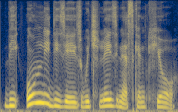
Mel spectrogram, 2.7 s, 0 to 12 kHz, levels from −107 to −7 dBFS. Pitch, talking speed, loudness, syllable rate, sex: 185 Hz, 155 wpm, -18 LUFS, 4.9 syllables/s, female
